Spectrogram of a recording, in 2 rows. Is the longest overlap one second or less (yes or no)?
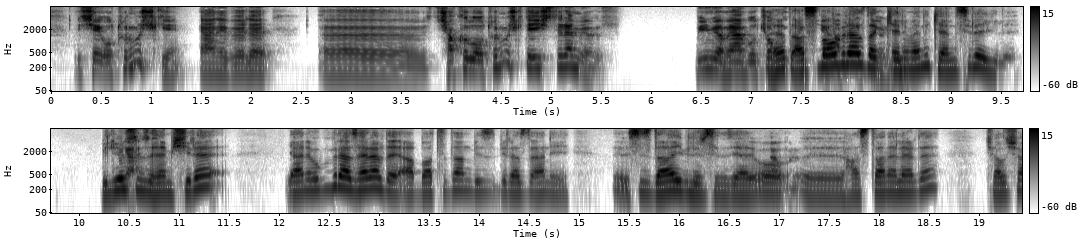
no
